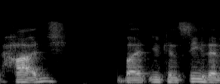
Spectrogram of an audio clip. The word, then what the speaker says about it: Hajj: related languages and in for most of the arabic-speaking world the G there's not there's the hard G sound the G is the soft G sound so they pronounce it Hajj but you can see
